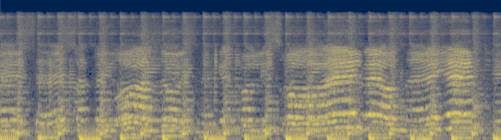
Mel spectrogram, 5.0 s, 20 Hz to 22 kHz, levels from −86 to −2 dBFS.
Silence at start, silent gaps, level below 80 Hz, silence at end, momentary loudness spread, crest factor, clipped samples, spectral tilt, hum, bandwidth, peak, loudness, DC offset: 0 s; none; -24 dBFS; 0 s; 7 LU; 16 dB; under 0.1%; -4 dB/octave; none; 15.5 kHz; 0 dBFS; -15 LUFS; under 0.1%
